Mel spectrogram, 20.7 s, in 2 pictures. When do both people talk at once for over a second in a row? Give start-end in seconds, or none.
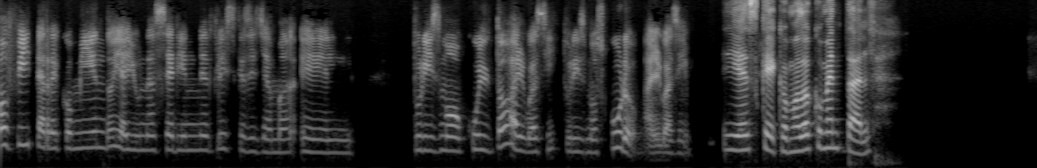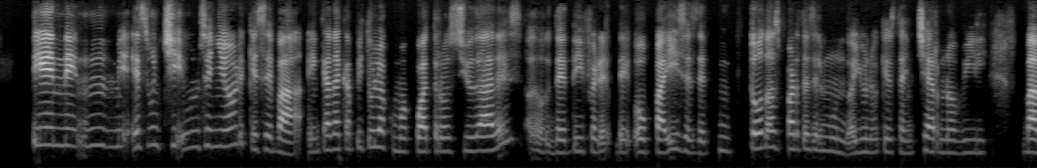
none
